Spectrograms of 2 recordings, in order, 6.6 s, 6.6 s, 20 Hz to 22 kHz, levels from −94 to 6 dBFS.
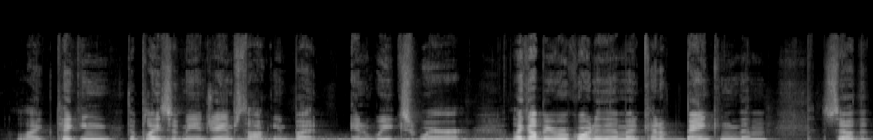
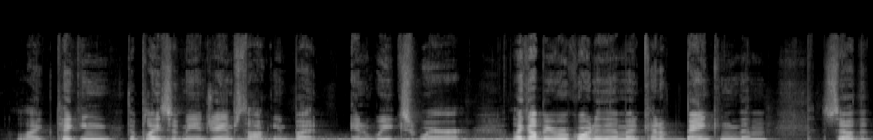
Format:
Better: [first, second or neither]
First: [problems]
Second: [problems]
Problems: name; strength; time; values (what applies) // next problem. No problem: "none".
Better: neither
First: low rumble; faint; from 1 to 4 s; 25 dB below the speech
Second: low rumble; faint; from 1 to 4 s; 25 dB below the speech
